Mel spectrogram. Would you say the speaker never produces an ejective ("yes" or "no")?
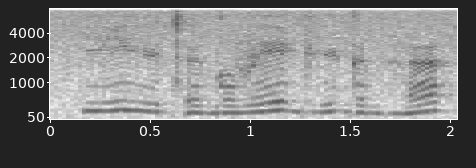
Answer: no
